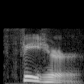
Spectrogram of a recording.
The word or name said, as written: fetor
